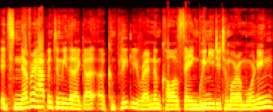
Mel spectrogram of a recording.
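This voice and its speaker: This is a man. He talks at a very fast pace. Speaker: podcast co-host and conference interpreter. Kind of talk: live podcast recording, Q&A with students. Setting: interpreting suite with live audience. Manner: fast talker.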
